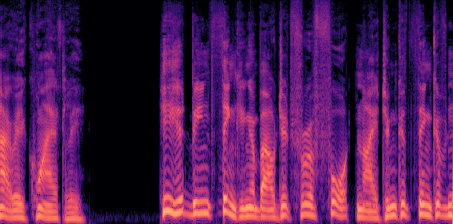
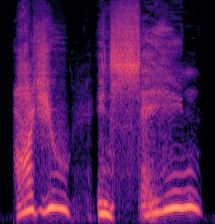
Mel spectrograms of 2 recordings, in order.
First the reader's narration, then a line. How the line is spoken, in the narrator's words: said Hermione in a hushed voice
